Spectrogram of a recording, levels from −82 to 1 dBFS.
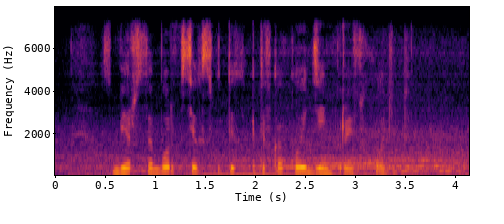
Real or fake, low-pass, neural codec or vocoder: fake; 7.2 kHz; autoencoder, 48 kHz, 128 numbers a frame, DAC-VAE, trained on Japanese speech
